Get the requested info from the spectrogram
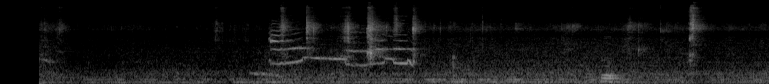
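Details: Domestic cat meowing loudly indoors: a run of high, wavering meows with bright harmonics around the middle, one jumping up and down in pitch, amid sharp clicks and taps and a low room hum.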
